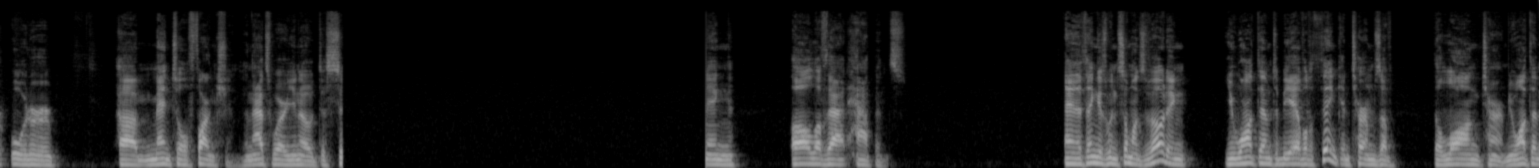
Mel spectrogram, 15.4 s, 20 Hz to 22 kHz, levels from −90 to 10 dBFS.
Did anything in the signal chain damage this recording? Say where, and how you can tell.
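Yes, an audio dropout to a faint residue after "that's where you know": 3.43 to 7.07 s is just hiss, roughly 50 dB down. That's likely a loose analogue connection with the preamp still live.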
